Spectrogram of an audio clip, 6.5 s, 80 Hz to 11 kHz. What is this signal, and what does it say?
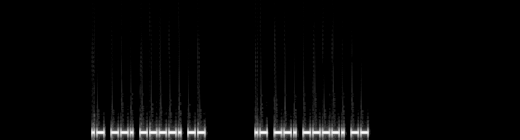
Morse code, heard as a keyed tone, about 40 wpm, 700 Hz. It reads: AG9M AG9M
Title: USA Call Signs - 4 Characters - Repeated 2x - 40wpm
